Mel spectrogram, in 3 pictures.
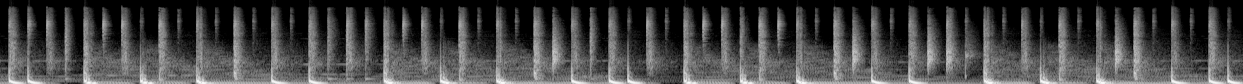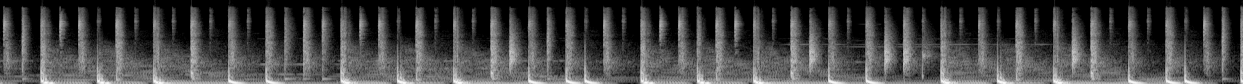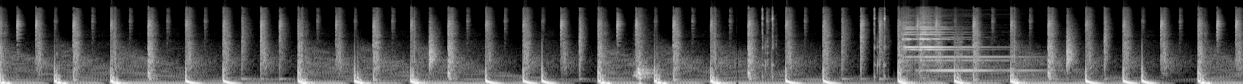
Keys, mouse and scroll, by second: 0.9 click, 7.1 click, 11.8 click, 17.2 click, 22.1 scroll down 1, 24.4 scroll up 1, 25.0-26.0 scroll down 1, 26.2 click, 27.6 scroll up 1, 29.4 click, 34.2 click.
